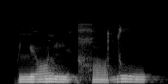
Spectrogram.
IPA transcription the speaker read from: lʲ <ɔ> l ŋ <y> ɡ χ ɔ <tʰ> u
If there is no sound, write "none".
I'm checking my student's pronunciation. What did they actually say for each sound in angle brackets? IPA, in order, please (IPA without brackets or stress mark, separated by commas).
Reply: ɔ, ɪ, d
